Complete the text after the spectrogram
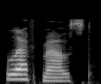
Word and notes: leftmost: British English

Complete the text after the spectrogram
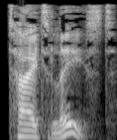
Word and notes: tight-laced: British English

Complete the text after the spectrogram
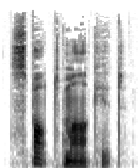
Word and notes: spot market: British English

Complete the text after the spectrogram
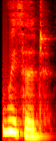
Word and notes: withered: British English

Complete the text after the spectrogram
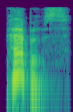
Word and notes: pappus: British English

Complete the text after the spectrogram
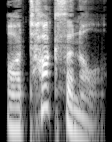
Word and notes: autochthonal: British English

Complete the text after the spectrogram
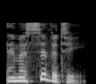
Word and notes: emissivity: British English

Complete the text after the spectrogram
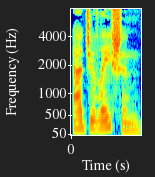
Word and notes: adulation: British English

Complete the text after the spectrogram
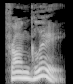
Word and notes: franglais: British English

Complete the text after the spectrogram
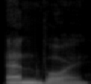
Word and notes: envoy: American English

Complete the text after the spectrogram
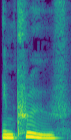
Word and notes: improve: British English

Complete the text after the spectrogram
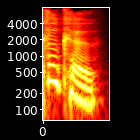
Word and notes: cocoa: British English

